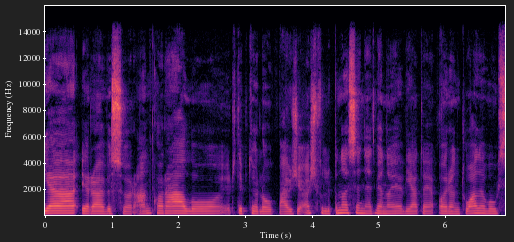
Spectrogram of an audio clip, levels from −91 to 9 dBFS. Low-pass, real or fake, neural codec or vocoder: 14.4 kHz; real; none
